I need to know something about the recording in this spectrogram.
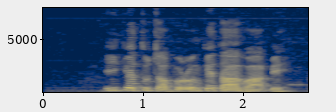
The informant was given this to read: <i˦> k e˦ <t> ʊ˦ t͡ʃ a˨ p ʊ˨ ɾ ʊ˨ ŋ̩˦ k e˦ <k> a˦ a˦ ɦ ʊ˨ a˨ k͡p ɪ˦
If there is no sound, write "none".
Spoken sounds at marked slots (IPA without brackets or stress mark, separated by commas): i˦, t, t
